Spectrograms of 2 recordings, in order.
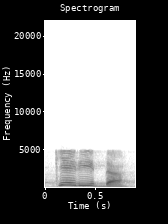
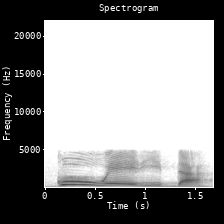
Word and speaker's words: querida: colocar aqui a palavra querida veja e observe vocês que eu não pronuncio cooler ida vejam que eu escrevo o quê e o mais a letra u não é pronunciada então eu preciso de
